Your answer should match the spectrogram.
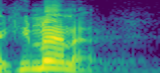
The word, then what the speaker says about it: Jimena: Now, I want you to say it with me, okay? First syllable, he, say it. Okay, Mena. All right, now put it together. Jimena. All right, that's good.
